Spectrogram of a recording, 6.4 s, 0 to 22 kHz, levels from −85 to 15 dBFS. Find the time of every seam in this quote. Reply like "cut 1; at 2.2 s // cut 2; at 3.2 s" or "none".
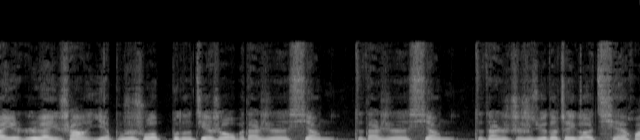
cut 1; at 1.7 s // cut 2; at 3.7 s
